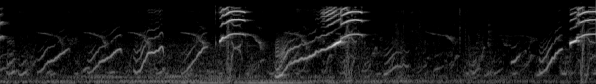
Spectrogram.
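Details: Guinea pigs in a farm cage give a series of rising squeaks, small upward chirps building to two loud, long, shrill wheeks that climb steeply, then a quiet pause and one more sharp squeal at the end.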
